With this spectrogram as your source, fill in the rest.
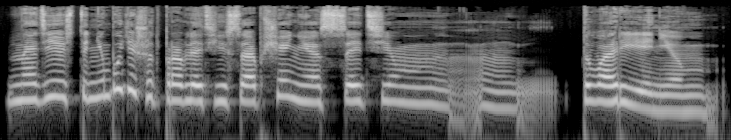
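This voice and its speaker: A woman voicing a sharp-tongued teenage schoolgirl who wants to write a book, exasperated and sarcastic, in an audiobook. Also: high-pitched, very animated, slow, clear, resonant tone, no echo, clean studio sound, pitched above the performer's own voice, full character voice. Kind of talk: audiobook reading.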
